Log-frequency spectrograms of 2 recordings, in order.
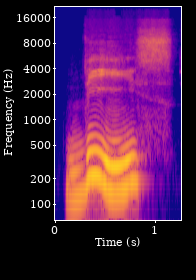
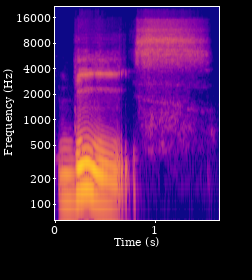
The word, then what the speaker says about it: these: La diferencia en la pronunciación es que uno es con i corta y el otro es con i larga. Entonces decimos this y these, that y those.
